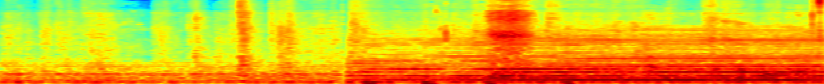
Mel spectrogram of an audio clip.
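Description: Faint room tone, then from about two and a half seconds in a steady, low electrical hum with a buzzing edge; a brief hiss comes near the middle.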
